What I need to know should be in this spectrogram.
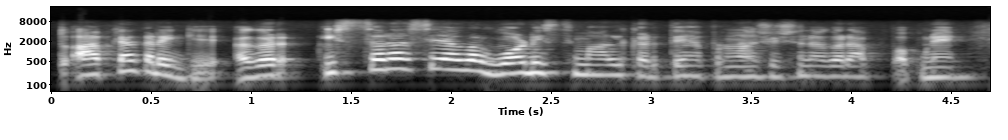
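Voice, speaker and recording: A woman gives an exam-prep lecture at a middle pitch, posing questions and answering them herself. She mixes English terms into her explanations and spells words out letter by letter. The recording sounds dull and lo-fi. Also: fairly quick, darkish tone. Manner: explains by asking and answering her own questions, with frequent "ठीक है" check-ins. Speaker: teacher.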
